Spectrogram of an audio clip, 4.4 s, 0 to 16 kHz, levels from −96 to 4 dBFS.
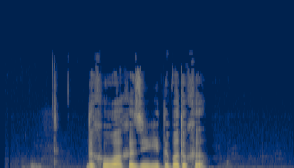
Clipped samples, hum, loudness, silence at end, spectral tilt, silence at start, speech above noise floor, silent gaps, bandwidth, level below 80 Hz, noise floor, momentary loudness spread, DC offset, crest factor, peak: under 0.1%; none; -27 LUFS; 1.35 s; -6.5 dB/octave; 0.5 s; 45 dB; none; 10 kHz; -54 dBFS; -72 dBFS; 8 LU; under 0.1%; 20 dB; -10 dBFS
